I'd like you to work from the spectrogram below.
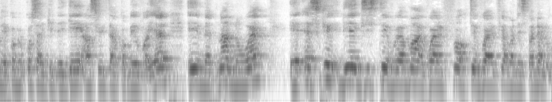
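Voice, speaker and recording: A Spanish teacher, repeating vowels and words slowly and drilling them one by one. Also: mid-range voice. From Haiti. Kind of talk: classroom lesson. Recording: roomy echo, distant from the mic.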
